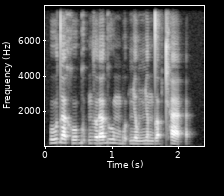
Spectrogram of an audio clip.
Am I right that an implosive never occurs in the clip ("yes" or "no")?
yes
